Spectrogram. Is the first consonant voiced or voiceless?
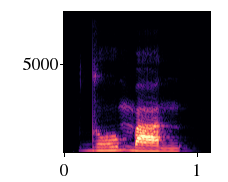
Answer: voiced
